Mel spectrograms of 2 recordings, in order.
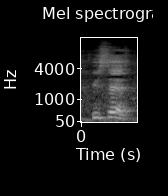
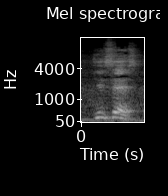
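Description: The two takes are said the same way.

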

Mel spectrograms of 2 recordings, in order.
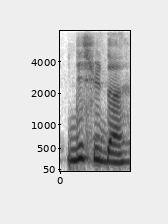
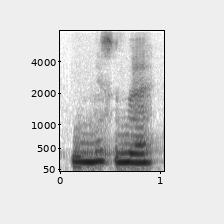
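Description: First: Said in the usual way. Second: Whisper. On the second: Acted. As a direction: whisper the call. Whispered repeat of call.

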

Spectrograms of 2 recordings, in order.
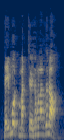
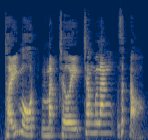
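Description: First: Said in the usual way. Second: Very slow, drawn-out poetry line; slow verse recitation. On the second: Shown as a demonstration. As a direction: recite it slowly, stretching the words. Récite le vers, puis le redit.

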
